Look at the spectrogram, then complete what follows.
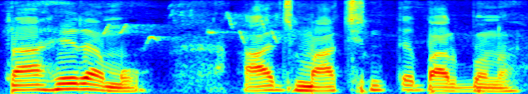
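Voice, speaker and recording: Kind-hearted village husband played by a man, mid-pitched. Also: moderate pace, a little mellow, a little hiss or hum, lightly acted. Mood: hurried. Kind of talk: cartoon moral-tale dialogue.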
